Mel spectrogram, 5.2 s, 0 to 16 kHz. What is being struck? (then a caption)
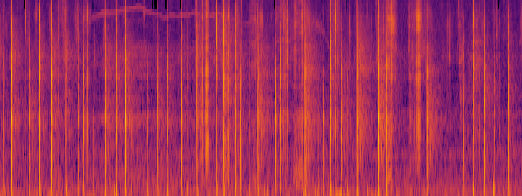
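Smartphone with glass screen and plastic bumper case. A hand-sized smartphone with a glass screen and a blue plastic bumper case, held in both hands, is tapped and scratched with latex-gloved fingertips. About 34 short, dry, clicky taps come in a quick uneven run, each dying away almost at once, with a faint crinkly rubbing from the gloves in between.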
